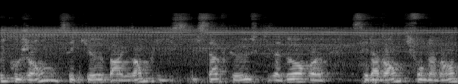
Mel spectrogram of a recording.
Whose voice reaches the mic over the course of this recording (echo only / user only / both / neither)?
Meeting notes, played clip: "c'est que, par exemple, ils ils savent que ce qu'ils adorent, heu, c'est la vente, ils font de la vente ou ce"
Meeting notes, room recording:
echo only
